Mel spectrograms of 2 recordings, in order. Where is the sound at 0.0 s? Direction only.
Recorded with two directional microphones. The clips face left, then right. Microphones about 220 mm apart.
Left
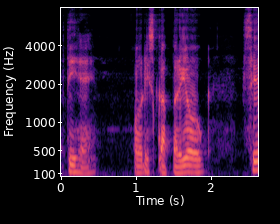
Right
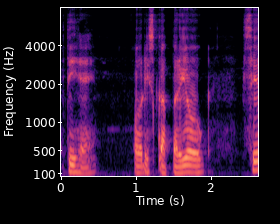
50° right (ahead or behind).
